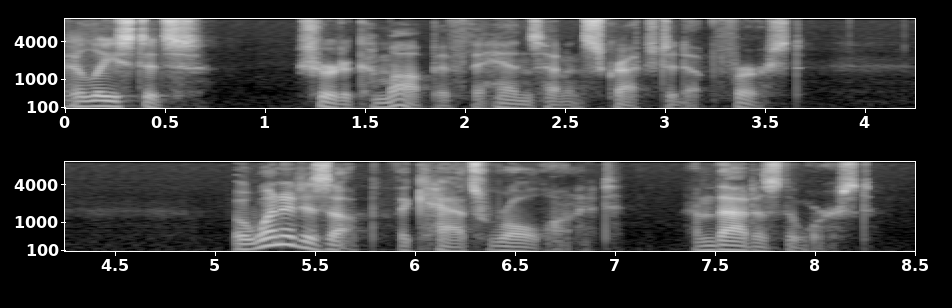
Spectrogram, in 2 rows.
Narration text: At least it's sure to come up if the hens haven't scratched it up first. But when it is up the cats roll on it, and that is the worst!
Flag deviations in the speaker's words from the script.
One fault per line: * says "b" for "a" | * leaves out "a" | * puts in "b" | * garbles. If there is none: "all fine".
all fine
